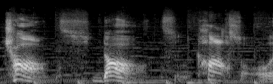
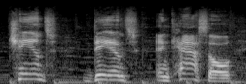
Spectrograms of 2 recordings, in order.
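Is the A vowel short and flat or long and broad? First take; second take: long broad; short flat. First: The A is long and broad, upper-class southern English. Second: The A vowel is short and flat.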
